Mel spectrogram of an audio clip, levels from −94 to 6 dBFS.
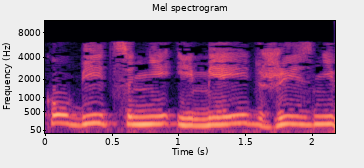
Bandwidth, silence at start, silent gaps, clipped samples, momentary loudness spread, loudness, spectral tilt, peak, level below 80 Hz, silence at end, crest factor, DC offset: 6.6 kHz; 0 s; none; under 0.1%; 3 LU; -18 LUFS; -6.5 dB/octave; -6 dBFS; -50 dBFS; 0 s; 12 dB; under 0.1%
